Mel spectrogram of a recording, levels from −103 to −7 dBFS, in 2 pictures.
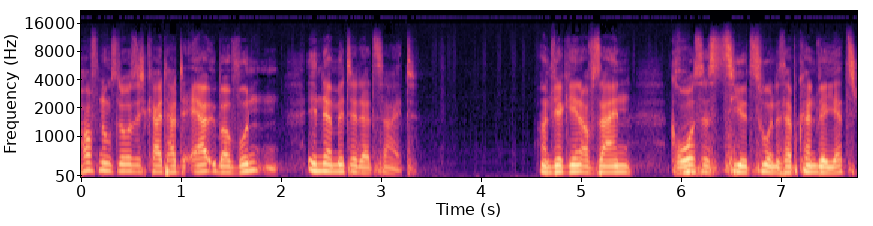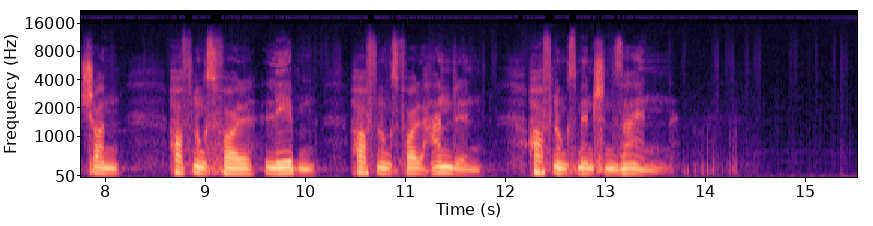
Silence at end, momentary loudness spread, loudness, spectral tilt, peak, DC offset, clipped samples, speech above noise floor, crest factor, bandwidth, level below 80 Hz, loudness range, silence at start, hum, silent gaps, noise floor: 1.9 s; 13 LU; -21 LUFS; -6.5 dB/octave; -4 dBFS; under 0.1%; under 0.1%; 48 dB; 18 dB; 12.5 kHz; -68 dBFS; 5 LU; 0 s; none; none; -68 dBFS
